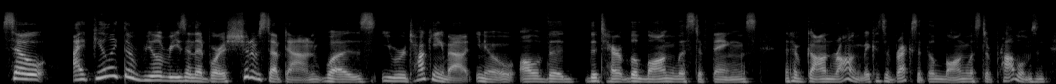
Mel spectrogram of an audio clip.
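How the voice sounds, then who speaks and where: A woman with a very deep voice co-hosts a casual interview. Her intonation swings widely as she puts informal questions. The sound is dry and close. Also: dry recording. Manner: informal, animated. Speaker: podcast co-host.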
